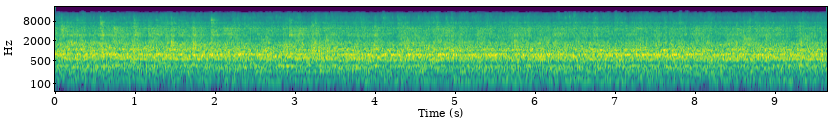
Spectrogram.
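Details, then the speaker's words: GE washer during agitation: loud, steady rumble with rhythmic clacking as the drum turns; described as a bad bearing, also called a bad transmission needing replacement. "What I have for you is I have a General Electric washer that has a bad bearing, and this is what it sounds like."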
